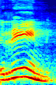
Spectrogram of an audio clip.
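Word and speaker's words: reign: ब्रिंग back to life रेन इसमें जी silent है बेटा जैसे रेन बारिश आती है ना हमारी उसकी स्पेलिंग अलग होती है आर ए आई एन होती है लेकिन इसकी स्पेलिंग अलग होते हुए भी इसकी प्रोनंसिएशन सेम है तो इसे क्या कहेंगे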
